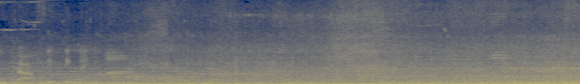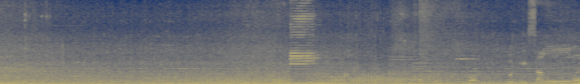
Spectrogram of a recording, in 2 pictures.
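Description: Heavy road traffic near an airport in Nepal, a dense steady roar of engines with a passing bus or truck and a brief air-brake hiss, close and loud, with someone talking over it.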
